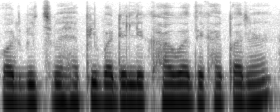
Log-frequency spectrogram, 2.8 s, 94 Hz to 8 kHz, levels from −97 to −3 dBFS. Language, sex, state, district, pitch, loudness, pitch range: Hindi, male, Jharkhand, Deoghar, 140 Hz, -13 LUFS, 140-145 Hz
